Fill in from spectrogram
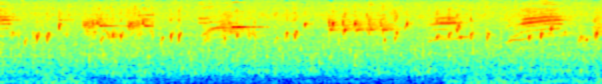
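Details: Goldfinch singing a lively, high-pitched twitter of short clipped notes in rapid clusters, broken by a brief buzzy twang near the middle, with light background hiss and low hum.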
